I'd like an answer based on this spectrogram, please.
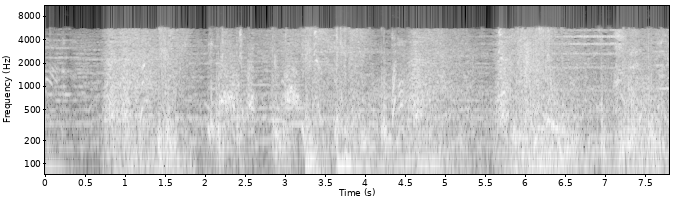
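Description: Dramatic film score over a run of fight-scene sound effects: repeated hits, thuds and crashes.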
